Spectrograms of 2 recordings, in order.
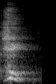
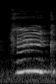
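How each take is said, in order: First: It is said in a deeper, flatter voice. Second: It is said in a high-pitched voice. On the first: The dog is in trouble or should stop. "more of like a monotone, like a deeper voice" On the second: The dog is being called in a friendly way. "if you have more of like a high-pitched voice"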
